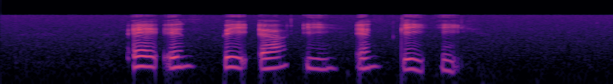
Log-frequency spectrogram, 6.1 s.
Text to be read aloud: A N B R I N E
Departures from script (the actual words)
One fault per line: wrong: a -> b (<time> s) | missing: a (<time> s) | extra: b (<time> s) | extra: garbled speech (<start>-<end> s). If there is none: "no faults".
extra: G (4.0 s)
